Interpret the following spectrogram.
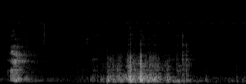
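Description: Electric guitar through a TC Electronic Rottweiler distortion pedal: a short scratch at the start, then about a second of quiet, gritty muted-string noise.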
